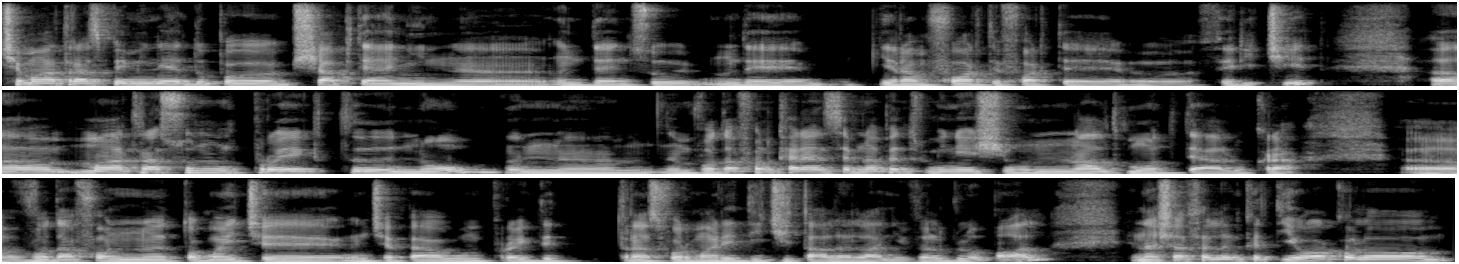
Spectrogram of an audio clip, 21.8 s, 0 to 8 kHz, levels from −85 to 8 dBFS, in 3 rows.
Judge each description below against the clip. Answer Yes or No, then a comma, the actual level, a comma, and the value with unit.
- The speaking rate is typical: Yes, average, 150 wpm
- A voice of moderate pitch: No, low, 130 Hz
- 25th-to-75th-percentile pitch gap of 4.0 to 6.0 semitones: No, average, 3.4 semitones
